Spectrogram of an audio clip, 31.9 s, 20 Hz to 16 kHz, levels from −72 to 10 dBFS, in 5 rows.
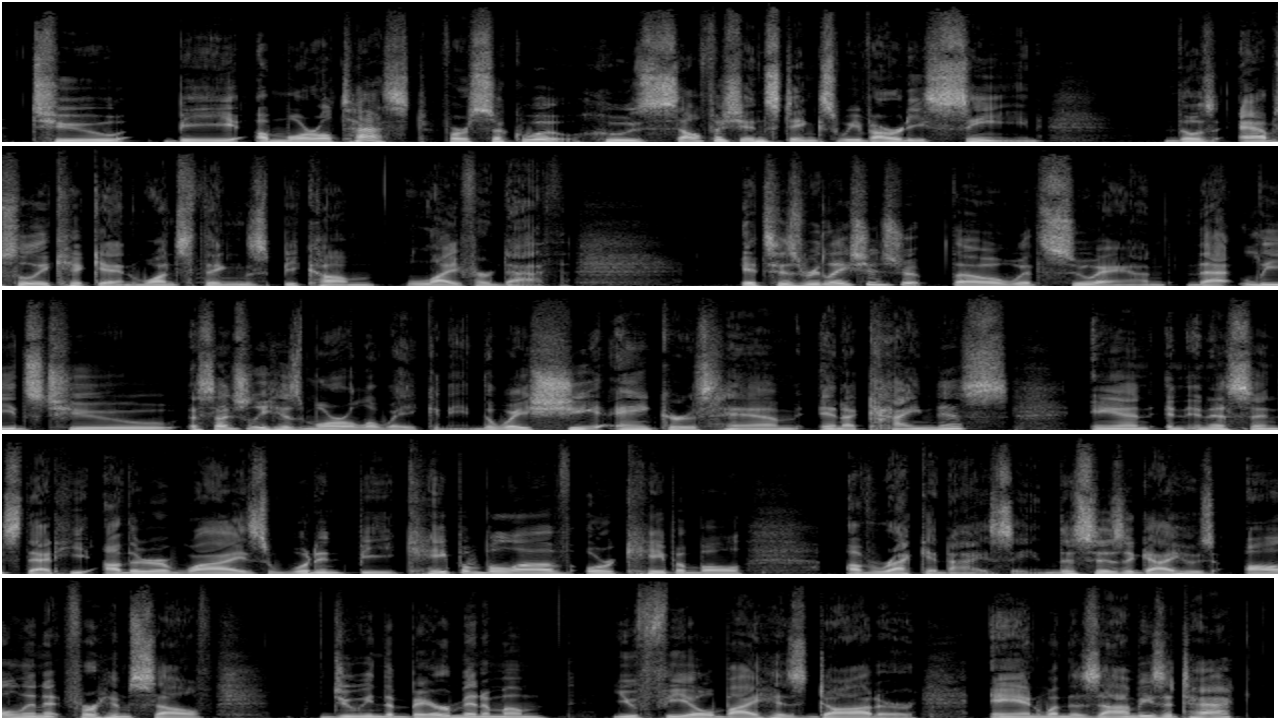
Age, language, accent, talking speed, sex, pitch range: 40-59, English, American, 155 wpm, male, 100-130 Hz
